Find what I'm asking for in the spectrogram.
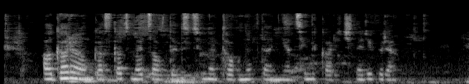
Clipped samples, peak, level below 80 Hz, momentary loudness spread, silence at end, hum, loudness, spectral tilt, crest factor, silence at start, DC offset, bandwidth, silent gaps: under 0.1%; -2 dBFS; -52 dBFS; 14 LU; 0 s; none; -20 LUFS; -4.5 dB/octave; 20 dB; 0.05 s; under 0.1%; 12 kHz; none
